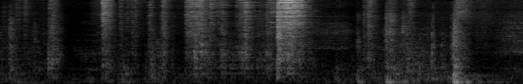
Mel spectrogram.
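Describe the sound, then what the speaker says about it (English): A spoon stirs hot chocolate with honey in a cup inside a camper van, making a few close clinks and scrapes of metal against the cup in an irregular rhythm, with no one speaking. "Now I'm going to put a little bit of honey in my hot chocolate, because why not?"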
